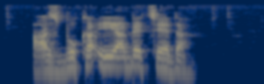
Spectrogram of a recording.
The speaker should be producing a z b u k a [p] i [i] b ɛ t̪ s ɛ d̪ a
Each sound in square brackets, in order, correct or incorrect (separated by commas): incorrect, incorrect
